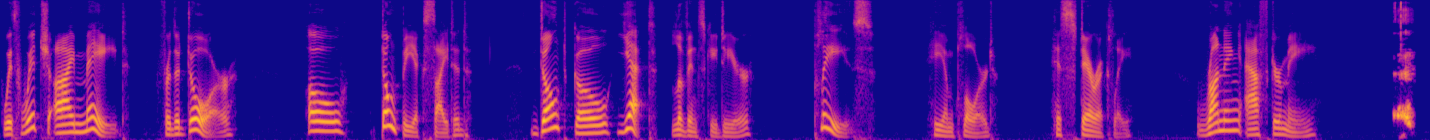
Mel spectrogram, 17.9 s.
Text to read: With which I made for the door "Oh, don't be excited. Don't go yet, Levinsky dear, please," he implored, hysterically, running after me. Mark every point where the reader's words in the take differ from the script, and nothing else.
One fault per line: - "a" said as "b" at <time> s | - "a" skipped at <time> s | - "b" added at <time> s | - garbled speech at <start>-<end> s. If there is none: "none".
none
